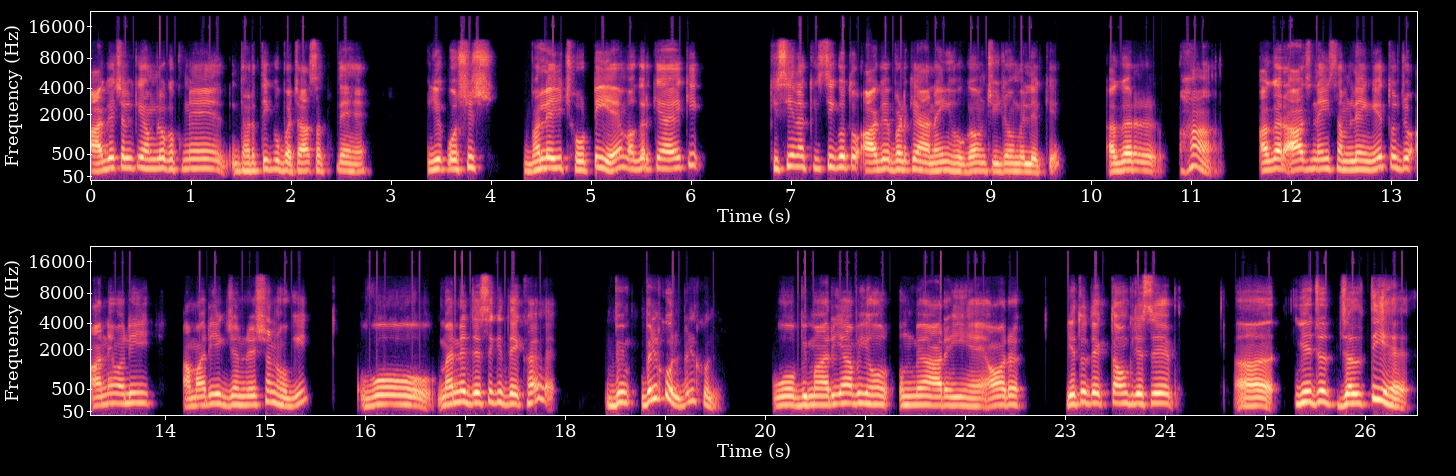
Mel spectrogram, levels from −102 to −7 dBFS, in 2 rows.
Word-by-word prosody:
आगे 150 +7 +3
चलके 210 0 -1
हम 190 0 -1
लोग 200 -1 +1
अपने 190 +1 -3 0.4
धरती 155 +4 -2
को 180 - -3
बचा 155 -1 +1
सकते 155 0 -5
हैं, 140 +1 -5 0.6
ये 185 +3 +2
कोशिश 185 +4 0 0.4
भले 175 +8 +3
ही 205 +1 +4
छोटी 185 0 -1
है 200 - +3
मगर 180 -1 -1
क्या 195 0 0
है 190 +2 +2
कि, 255 +4 -8 0.7
किसी 195 +5 +1
ना 230 - 0
किसी 210 +1 -4
को 225 - +5
तो 220 0 -2
आगे 165 +4 +3
बढ़ 175 0 0
के 190 - -1
आना 155 -3 +2
ही 165 +1 -2
होगा 145 -1 -1
उन 155 0 -2
चीज़ों 150 0 -2
में 145 -1 -1
लेके। 135 -2 -2 0.5
अगर 170 +4 +3 0.5
हाँ, - - -3 0.4
अगर 180 +5 +3
आज 180 +1 +4
नहीं 190 +1 -1
सँलेंगे 180 +1 0
तो 220 0 -2
जो 205 0 -1
आने 165 +4 -2
वाली 200 0 -2 0.3
हमारी 165 +6 0
एक 195 -4 +1
जनरेशन 175 +5 -1
होगी, 175 - -2 0.5
वो 180 +2 +1
मैंने 195 +7 +3
जैसे 210 +2 +2
कि 220 - 0
देखा 190 +1 0
है 285 +4 -4 0.5
बि 205 +8 +3 0.2
बिल्कुल, 275 - +3
बिल्कुल, 245 +9 -6 0.5
वो 170 +2 +1
बीमारियाँ 175 +4 +2
भी 200 0 0
हो 180 -2 +1 0.2
उनमें 170 +1 0
आ 170 -2 +3
रही 160 0 0
हैं 145 -1 -2
और 165 +3 +1 0.6
ये 185 - +5
तो 225 +2 +3
देखता 205 0 +1
हूँ 200 +1 +2
कि - - -4
जैसे 195 +1 +4 0.7
अ, 155 0 +3 0.3
ये 220 +4 +5
जो 230 +2 +4 0.2
जलती 195 +7 +5
है, - - +2
185 Hz, 175 wpm, -18 LUFS, 165-205 Hz, 0.7 s, को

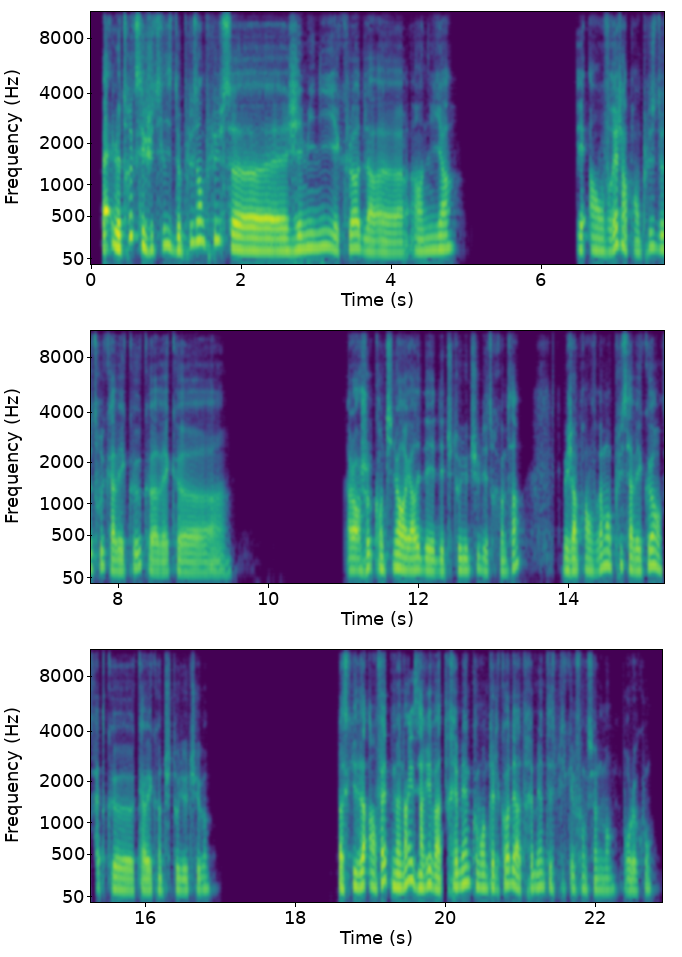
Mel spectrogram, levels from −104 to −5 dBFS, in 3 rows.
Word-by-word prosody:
Bah, 195 - +14
le 150 -6 +9
truc, 260 - +1
c'est 170 - +3
que 140 - +2
j'utilise 155 +6 -4
de 125 - +2
plus 200 - -5
en 220 - +3
plus, 225 -4 -3
heu, 120 -3 +6
Gemini 145 +5 -1
et 120 - -2
Claude, 140 +2 0
là, 110 -1 +1
heu, 100 -1 -2
en 115 +1 -3
IA 135 +3 -2 1.6
et 130 -1 -2
en 120 -2 -2
vrai, 115 +9 +2
j'apprends 110 - -3
plus 155 +9 -9
de 135 0 -1
trucs 150 +2 -6
avec 105 +7 -2
eux, 145 - -3
qu'avec, 100 -7 -4
heu 95 -2 -3 1.8
alors, 115 0 +2
je 130 +5 -1
continue 135 0 -2
à - - +7
regarder 115 -1 +4
des 110 -2 -2
des 105 0 -5
tutos 115 - -7
YouTube, 110 +3 -6
des 105 - -6
trucs - - -20
comme 105 -1 -7
ça, 150 - -5 0.5
mais 115 - 0
j'apprends 110 0 0
vraiment 130 +9 -2
plus 150 -1 -10
avec 110 +1 -1
eux, 160 - +4
en 145 -6 -1
fait, 140 +5 -10
que 110 -3 -1
qu'avec 105 -1 -2
un 110 - -3
tuto 110 +1 -8
YouTube 105 +1 -7 1.8
parce 120 0 +3
qu'ils 145 0 +2
a 155 - +6
en - - +2
fait 180 -1 +1
maintenant 140 +3 +4
ils 180 -10 +2
arrivent 145 +2 +3
à 115 - +5
très 135 +5 -2
bien 165 +4 +1
commenter 130 -4 -1
le 115 - -9
code 155 +1 +1
et - - +5
à - - +4
très 125 - -8
bien 135 +1 -4
t'expliquer 130 -1 -9
le 120 - -6
fonctionnement 110 -1 -9
pour 105 +1 -6
le 100 - -3
coup. 110 +3 -14
120 Hz, 205 wpm, -23 LUFS, 110-145 Hz, 1.8 s, Bah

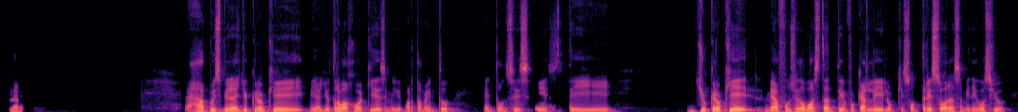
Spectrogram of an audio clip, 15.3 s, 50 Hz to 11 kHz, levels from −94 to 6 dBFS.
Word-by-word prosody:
Claro. 95 -4 -6 2.4
Ah, 115 -1 0
pues 115 -2 0
mira, 125 -1 +4
yo 135 +6 -2
creo 160 +2 +2
que, 140 -10 +2
mira, 100 -4 -2
yo 115 +6 -3
trabajo 130 -1 +3
aquí 115 0 -5
desde 110 -2 0
mi 95 -1 -7
departamento, 95 +9 -5 0.4
entonces 100 +3 -6
este 95 -1 -4 1.1
yo 145 0 -2
creo 165 +2 +5
que, 160 -7 +6 0.2
me 120 -1 0
ha 130 - +6
funcionado 140 0 +1
bastante 120 +1 +2
enfocarle 120 +2 +1
lo 100 - -5
que - - -14
son 115 0 -8
3, 135 -2 +1
horas 135 +4 +3
a - - -7
mi 120 0 -8
negocio, 130 +5 -4
120 Hz, 125 wpm, -22 LUFS, 100-135 Hz, 2.4 s, que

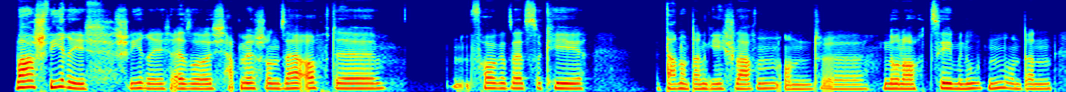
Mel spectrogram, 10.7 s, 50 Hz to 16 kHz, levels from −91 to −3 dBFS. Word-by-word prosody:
Boah, 240 +2 +9
schwierig, 235 -7 +3 0.2
schwierig. 195 -2 -2
Also, 190 -1 +1
ich 185 0 -2
habe - - -6
mir 205 0 +3
schon 195 -1 -1
sehr 200 +1 +2
oft, 210 0 -1
äh, 195 0 +2
hm, 200 +1 -5 0.8
vorgesetzt: 200 -3 -1
„Okay, 200 -1 +1 0.8
dann 185 0 0
und 185 -2 -2
dann 185 +1 0
gehe 185 +1 -2
ich - - -7
schlafen 195 +2 -1
und, 170 0 -5
äh, 175 0 -6
nur 190 -1 +1
noch 180 0 +1
10 200 -2 +2
Minuten“ 200 +3 -1
und 185 -4 -5
dann 185 0 -4
195 Hz, 160 wpm, -19 LUFS, 185-205 Hz, 0.8 s, Boah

